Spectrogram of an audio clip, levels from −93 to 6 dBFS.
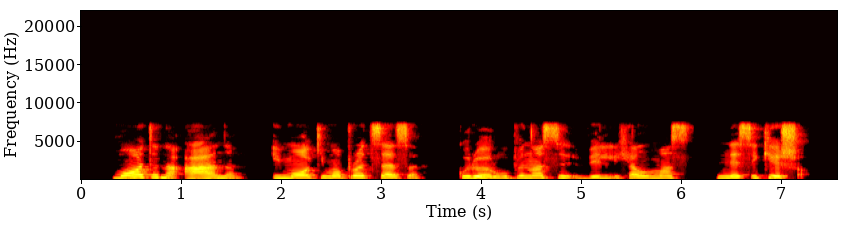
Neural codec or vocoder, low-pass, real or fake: none; 7.2 kHz; real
